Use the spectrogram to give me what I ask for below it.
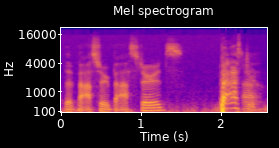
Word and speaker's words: Vassar: that band's called the vassar bastards bastard bastards like faster the college oh faster faster bastards how do you spell that v-a-s-s-a-r bastards yeah everyone says boss our boss are bastards that's our bastards we're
